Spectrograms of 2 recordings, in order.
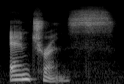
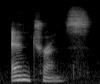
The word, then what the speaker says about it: entrance: entrance. ANCE가 UNS로 발음이 되죠. entrance.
